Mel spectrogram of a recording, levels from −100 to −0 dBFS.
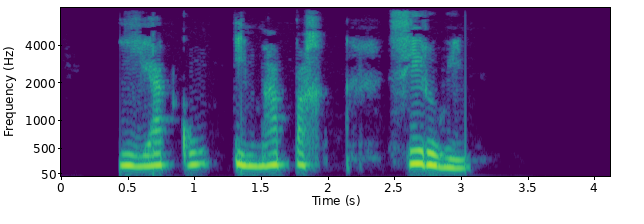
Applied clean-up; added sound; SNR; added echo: none; none; none; none.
